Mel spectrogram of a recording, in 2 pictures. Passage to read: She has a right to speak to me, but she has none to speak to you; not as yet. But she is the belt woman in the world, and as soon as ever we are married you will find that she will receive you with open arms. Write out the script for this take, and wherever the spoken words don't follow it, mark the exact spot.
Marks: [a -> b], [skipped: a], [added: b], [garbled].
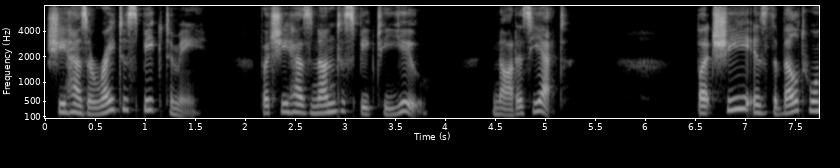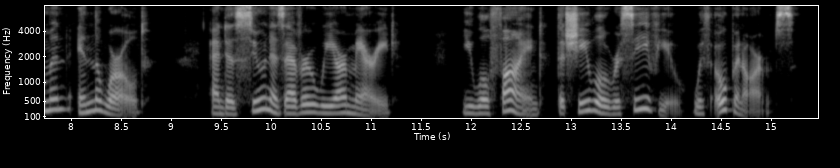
She has a right to speak to me, but she has none to speak to you; not as yet. But she is the belt woman in the world, and as soon as ever we are married you will find that she will receive you with open arms.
